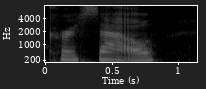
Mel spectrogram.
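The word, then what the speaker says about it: Curaçao: Curacao, and Sprite.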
